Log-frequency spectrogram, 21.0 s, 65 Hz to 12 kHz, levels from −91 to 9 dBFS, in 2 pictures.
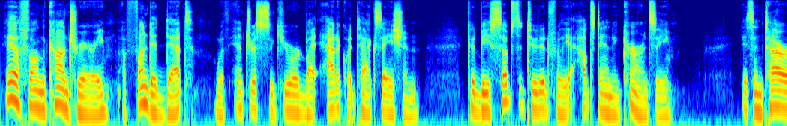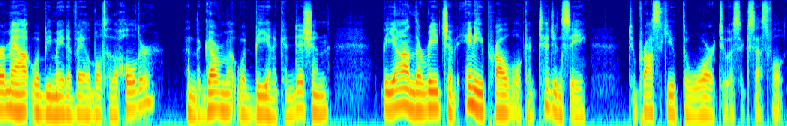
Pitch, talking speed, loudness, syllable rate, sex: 125 Hz, 150 wpm, -20 LUFS, 5.6 syllables/s, male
